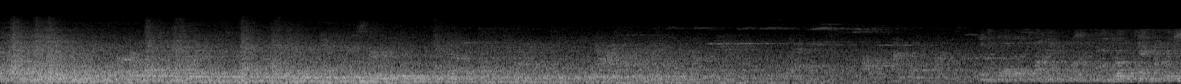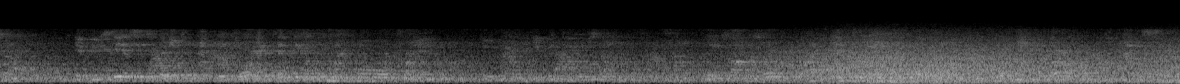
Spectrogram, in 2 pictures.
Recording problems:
room echo; strong; dies away in 3 s
off-mic speech; far
train or aircraft noise; very loud; throughout; 10 dB above the speech
background chatter; noticeable; throughout; 4 voices, 15 dB below the speech
crackling; faint; 4 times, first at 1 s; 25 dB below the speech

